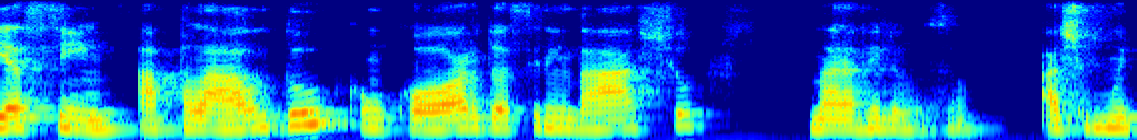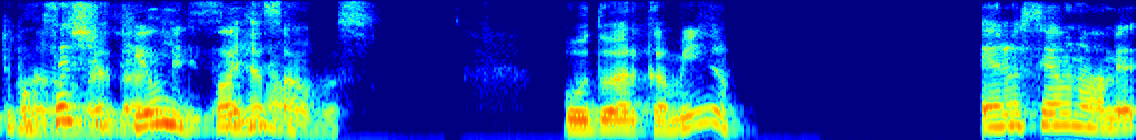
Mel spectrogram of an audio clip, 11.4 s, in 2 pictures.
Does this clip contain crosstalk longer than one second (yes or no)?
yes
